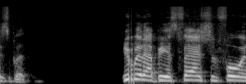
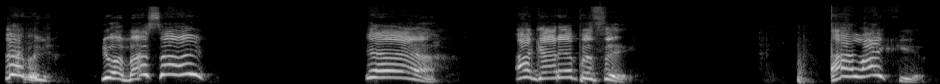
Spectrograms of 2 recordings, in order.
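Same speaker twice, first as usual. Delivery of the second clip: high pleading; 7 semitones higher, slower than usual. Acted. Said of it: "victim asks, invader answers".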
